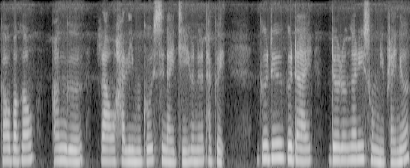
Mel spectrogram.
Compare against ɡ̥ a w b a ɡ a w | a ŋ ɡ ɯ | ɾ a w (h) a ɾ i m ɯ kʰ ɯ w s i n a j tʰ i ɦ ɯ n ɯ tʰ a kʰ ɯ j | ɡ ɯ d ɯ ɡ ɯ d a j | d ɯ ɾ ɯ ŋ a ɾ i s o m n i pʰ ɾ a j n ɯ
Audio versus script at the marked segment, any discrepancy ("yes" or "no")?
no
